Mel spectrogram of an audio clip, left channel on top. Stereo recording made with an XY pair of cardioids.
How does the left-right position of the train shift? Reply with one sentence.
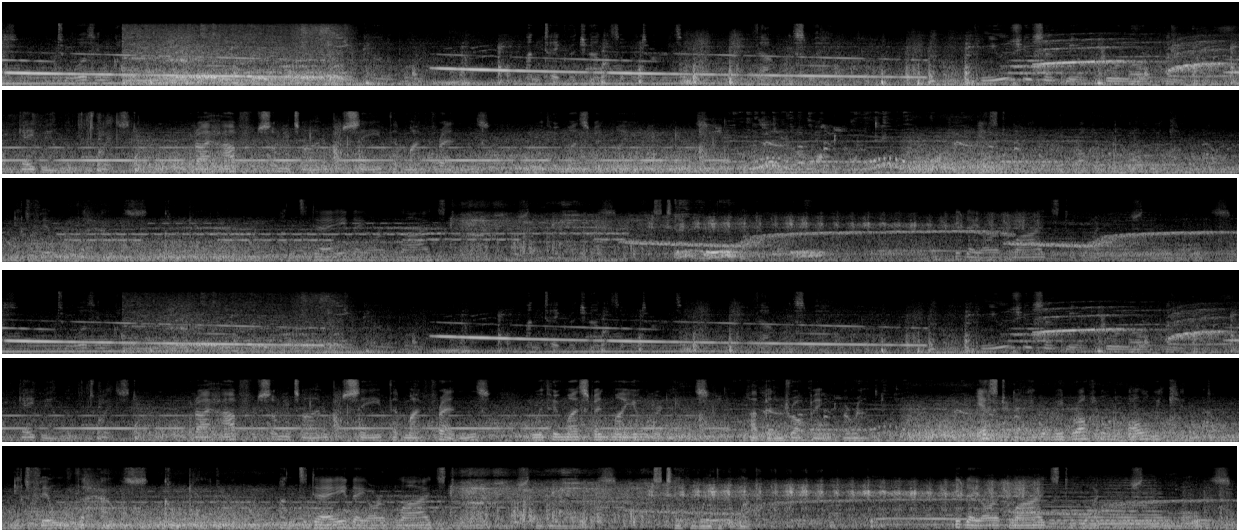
In this clip you hear the train move from left to right.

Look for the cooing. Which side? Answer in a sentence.
In this clip you hear the cooing on the left.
